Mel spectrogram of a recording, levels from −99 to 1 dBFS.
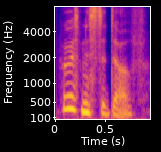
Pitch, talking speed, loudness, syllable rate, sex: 250 Hz, 250 wpm, -14 LUFS, 4.4 syllables/s, female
